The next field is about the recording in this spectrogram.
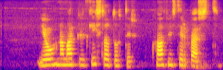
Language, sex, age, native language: Icelandic, female, 50-59, Icelandic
